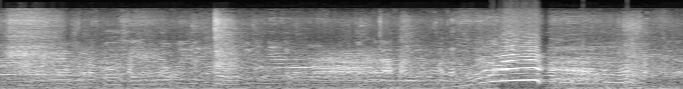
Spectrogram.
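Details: Jumbo cattle at an Indonesian livestock market, slightly rampaging: a loud, drawn-out moo rises and then holds steady near the end, over murmuring voices and market bustle.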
